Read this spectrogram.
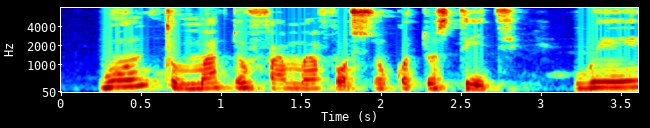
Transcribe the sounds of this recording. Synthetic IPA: wɔ̃ntumãtofamafɔsokotostet | we

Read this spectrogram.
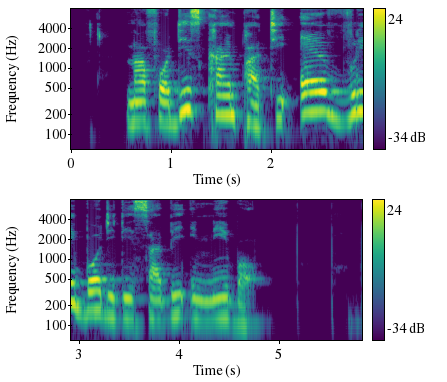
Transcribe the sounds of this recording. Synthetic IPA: nafɔdiskʰãɪ̃n̚pʰatʰiɛvɹibɔdidisabiʔĩnːebɔ̰l

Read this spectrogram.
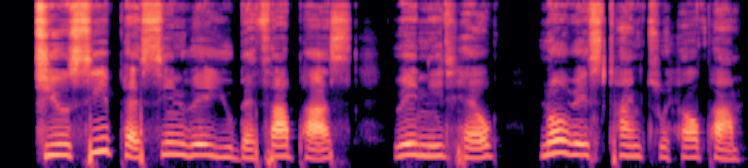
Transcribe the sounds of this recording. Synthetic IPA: ifjusipʰɛsĩnwejubɛtʰapʰas | wenidhɛlp̚ | nowestʰãɪ̃mtʰuhɛlphãm

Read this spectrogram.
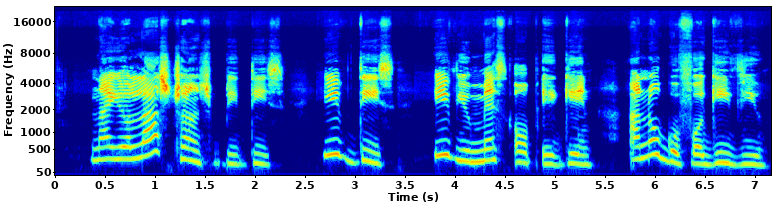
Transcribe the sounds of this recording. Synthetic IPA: najɔlast͡ʃãnt͡ʃbidis | ifdis | ifjumɛsɔpʰeɡẽn | ãnoɡofɔɡivju

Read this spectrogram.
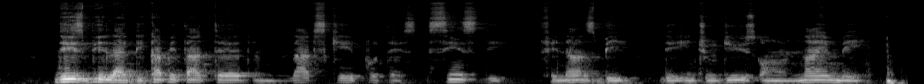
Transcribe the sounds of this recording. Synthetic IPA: disbilaɪk̚dikapitatʰɛdãnlafskʰepɹotɛstːĩnsdi | finãnsbi | deĩntʰɹodjusɔ̃nːãɪ̃nme

